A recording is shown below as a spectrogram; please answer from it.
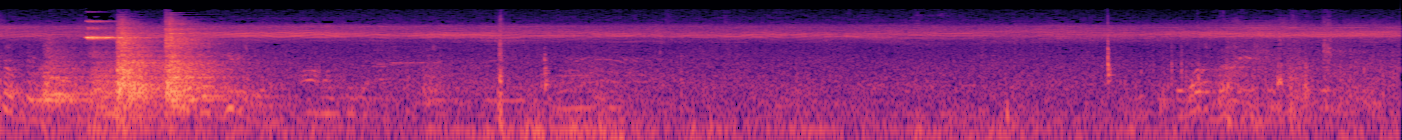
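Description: Insects chirring steadily in a high, unbroken drone, with a brief loud rattling burst about a second in and a few faint clicks later.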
